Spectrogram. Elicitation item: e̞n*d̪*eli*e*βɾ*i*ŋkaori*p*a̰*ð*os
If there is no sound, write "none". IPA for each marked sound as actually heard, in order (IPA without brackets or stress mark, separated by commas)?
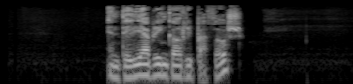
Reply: t̪, a, i, p, θ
